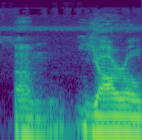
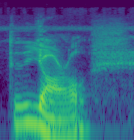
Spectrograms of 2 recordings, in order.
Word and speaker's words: Jarl: Jarl being, I can't really say it loudly because it's just such an Jarl, Jarl, but the RL sound is so internalized it's hard to pronounce properly.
